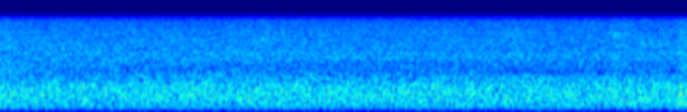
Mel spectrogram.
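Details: Even hissing broadband noise, like rushing water, runs throughout with no animal voice.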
